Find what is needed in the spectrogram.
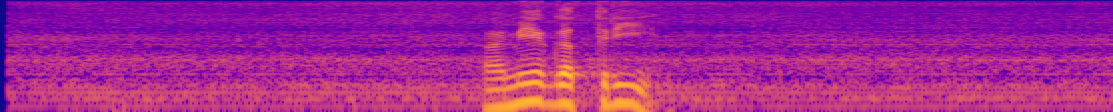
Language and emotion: Russian, neutral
